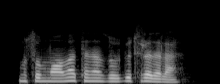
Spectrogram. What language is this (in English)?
Uzbek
